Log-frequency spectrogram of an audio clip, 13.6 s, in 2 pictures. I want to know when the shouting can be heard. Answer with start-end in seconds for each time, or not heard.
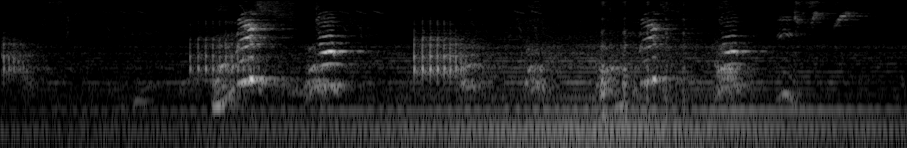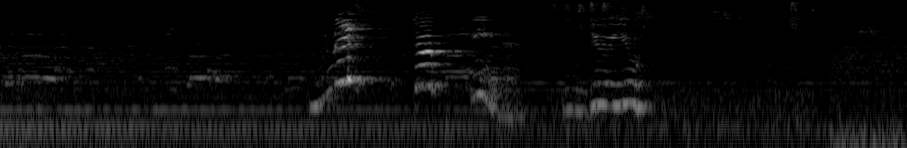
1.6-2.6, 4.6-6.0, 9.1-11.7.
